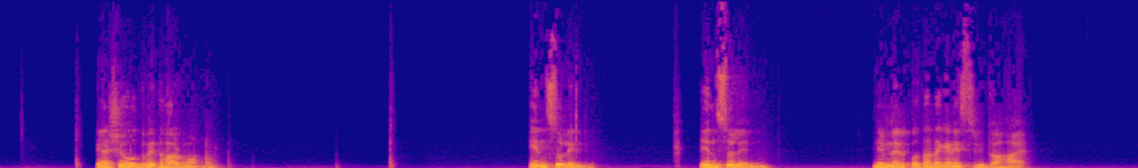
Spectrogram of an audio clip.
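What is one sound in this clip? A young man speaks with animation through a microphone, in short bursts.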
